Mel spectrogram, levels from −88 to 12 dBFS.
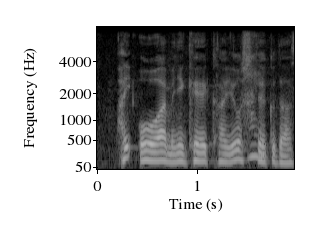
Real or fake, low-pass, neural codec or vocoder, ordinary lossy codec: real; 7.2 kHz; none; none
